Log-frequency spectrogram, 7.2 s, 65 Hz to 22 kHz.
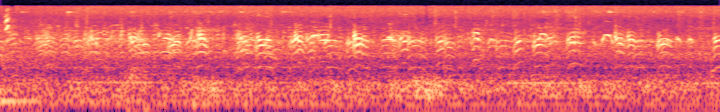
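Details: White-headed Stilt flock on mudflats at Scarborough, Queensland, in July 2017: a dense chorus of nasal, goose-like yapping notes overlapping continuously, with a steady low engine hum underneath.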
